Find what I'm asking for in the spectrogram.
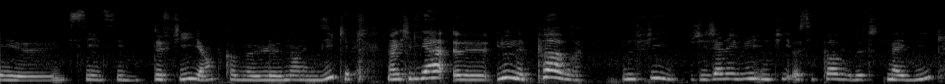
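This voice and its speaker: A woman's voice: on the high side, warm tone. A young woman talking casually to viewers in a review vlog, chatty and rambling as she goes. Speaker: video creator.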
